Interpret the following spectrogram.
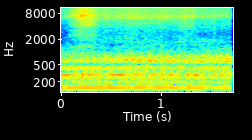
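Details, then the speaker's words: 2000 Chevrolet Silverado 1500 Z71, in-tank fuel pump running about three minutes: loud, steady low hum with no surging but weak output, well below 55 psi; failing fuel pump, replaced afterward. "There's the fuel pump. You can really hear it now. It's loud, but it's just not putting out. That's not 55 psi."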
